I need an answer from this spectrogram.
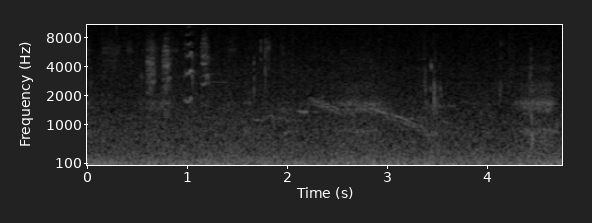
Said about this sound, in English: Those birds are coming towards us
